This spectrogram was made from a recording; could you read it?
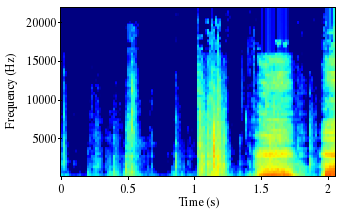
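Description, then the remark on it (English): A vacuum-sealed plastic package of prosciutto from Fiesta Farms being opened: a few short crinkling, tearing bursts, then louder drawn-out squeaky stretching sounds as the plastic gives way. “So we have this vac sealed hunk of beautiful prosciutto.”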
